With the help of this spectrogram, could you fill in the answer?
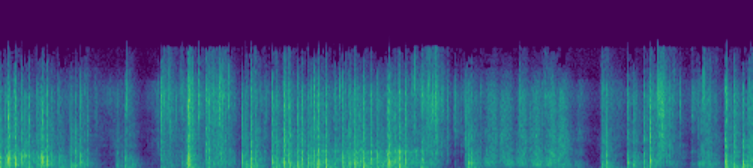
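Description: A medium-sized, hollow cardboard Q-tips cotton swab box wrapped in cellophane is turned in the hands while long nails tap and scratch its wrapped sides. Dense, bright crinkling and scratching run in bursts, with brief quiet gaps between them.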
